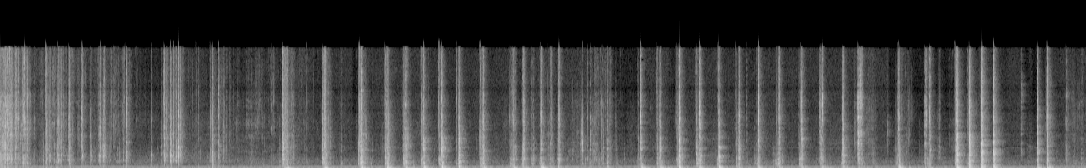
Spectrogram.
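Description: Wire whisk clattering against the sides of a stainless steel mixing bowl as thin batter is whisked: quick, irregular metallic clicks, a few a second, with a fast flurry near the end.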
